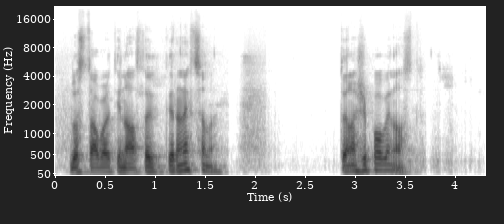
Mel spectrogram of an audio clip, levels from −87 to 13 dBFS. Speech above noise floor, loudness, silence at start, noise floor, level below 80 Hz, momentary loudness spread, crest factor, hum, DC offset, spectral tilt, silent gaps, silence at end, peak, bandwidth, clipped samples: 58 dB; -17 LUFS; 0.15 s; -74 dBFS; -70 dBFS; 10 LU; 18 dB; none; under 0.1%; -7.5 dB/octave; none; 0.75 s; -2 dBFS; 13.5 kHz; under 0.1%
